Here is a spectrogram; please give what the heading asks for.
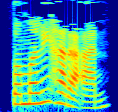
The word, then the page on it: pemeliharaan: Indonesian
